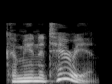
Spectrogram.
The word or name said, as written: communitarian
